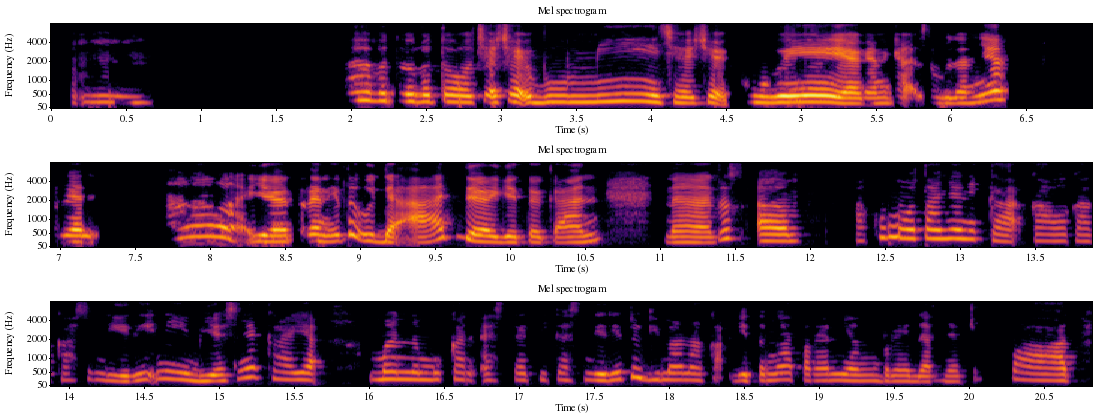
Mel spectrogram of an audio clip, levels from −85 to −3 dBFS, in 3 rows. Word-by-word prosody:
Mhm. 215 -1 -11 1.3
Ah, 290 +1 +1
betul 265 -1 0
betul 235 0 +2
cewek-cewek 215 +2 +3
bumi, 230 +3 0
cewek-cewek 205 -2 0
kue 220 +1 +8 0.3
ya 185 - +5
kan 185 0 -2
Kak - - -6
sebenernya 200 +10 0 0.6
dan 210 -1 +4 0.6
ah, 375 +1 -1 0.4
tren 235 -1 +2
itu 220 - 0
udah 200 - +1 0.3
ada 345 -7 0 0.2
gitu 190 0 -2
kan 190 +5 -3 0.5
nah 190 -1 -1
terus, 315 0 -5
mmm, 230 0 +1 0.4
aku 235 - -20
mau 325 -2 +2
tanya 315 0 +1
nih 300 - -6
Kak, 220 -3 -8
kalau 230 0 -11
Kakak 225 0 -15
sendiri 220 -3 -8
nih 260 -4 -6
biasanya 205 +12 -4
kayak 245 -5 -8 0.3
menemukan 245 -1 -7
estetika 230 +1 -16
sendiri 230 +1 -4
tuh 310 +2 -4
gimana 235 -1 -8
Kak, - - -19
di 210 +1 -8
tengah 225 +2 -9
tren 215 0 -9
yang 205 0 -8
beredarnya 190 -1 -10
cepat, 225 -6 -9
230 Hz, 135 wpm, -21 LUFS, 210-250 Hz, 1.3 s, kue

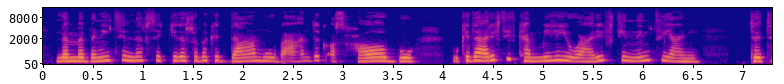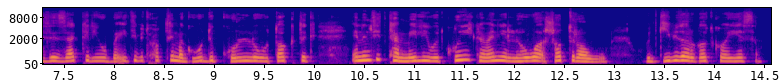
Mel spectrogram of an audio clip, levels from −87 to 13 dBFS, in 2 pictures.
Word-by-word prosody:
لمّا 230 +1 +4
بنيتِ 245 +6 -2
لنَفْسِك 260 0 -2
كده 250 0 0
شبكة 250 +1 -4
دعم 225 +3 -2
وبقى 225 -3 -5
عندِك 235 +4 -8
أصحاب 215 +1 0
و 215 -1 +3 0.4
وكده، 255 +4 +2
عرفتِ 280 +7 +3
تكمّلي 250 -3 +1
وعرفتِ 230 +6 -3
إن 235 -3 -2
أنتِ 275 +3 -4
يعني 200 -5 -4 0.5
ت 225 - +3
ت 225 - +2
تذاكري، 230 +2 -1
وبقيتِ 220 +3 -4
بتحطّي 250 +2 -4
مجهودِك 225 +2 0
كلّه 235 +2 +1
وطاقتِك 240 +2 -3 0.4
إن 250 - +6
أنتِ 280 +3 +5
تكمّلي 245 -5 +3
وتكوني 230 +7 +2
كمان 245 -1 +2
اللي 215 -3 +1
هو 230 +1 +5
شاطرة 250 +1 +1
و 190 0 -2 0.4
وبتجيبي 225 +6 0
درجات 235 -3 +4
كويسة. 220 0 -4
235 Hz, 150 wpm, -22 LUFS, 220-255 Hz, 0.5 s, إن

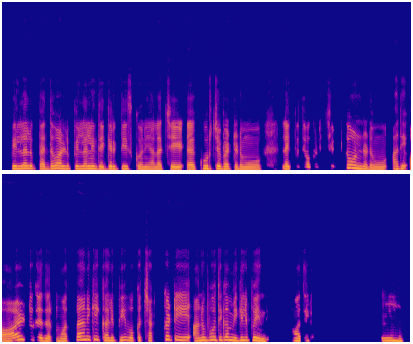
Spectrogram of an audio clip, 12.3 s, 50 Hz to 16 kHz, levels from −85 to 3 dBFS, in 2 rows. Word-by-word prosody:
పిల్లలు 245 +2 +4
పెద్దవాళ్ళు 235 +3 +2
పిల్లల్ని 230 +1 +3
దగ్గరికి 205 +1 +2
తీసుకొని 200 -2 -2
అలా 195 0 0
చే 205 - +4 0.4
కూర్చోబెట్టడము, 205 -5 +2 0.5
లేకపోతే 215 0 -2
ఒకటి - - -28
చెప్తూ 395 -10 -6
ఉండడము. 195 -5 0 0.2
అది 240 +3 0 0.2
ఆల్ 270 +10 +3
టుగెదర్ 240 -9 -1
మొత్తానికి 310 - 0
కలిపి 250 +1 0
ఒక 250 - -3
చక్కటి 300 +5 -1 0.2
అనుభూతిగా 290 +4 +1
మిగిలిపోయింది 245 -6 +2 0.4
మదిలో. 215 +2 -2 1.1
హ్మ్. 225 -2 +2
230 Hz, 110 wpm, -21 LUFS, 210-255 Hz, 1.1 s, పిల్లలు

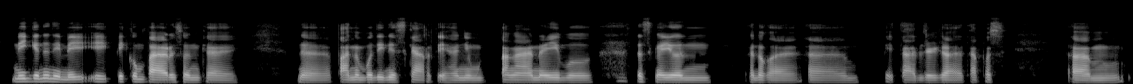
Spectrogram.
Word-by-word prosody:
may 140 0 +4
ganun, 140 0 +3
eh, 125 - +3
may 115 +1 +3
may 130 0 -1
i 130 - 0
comparison 110 -3 +4
ka, 105 -2 -1
eh, 100 - -22 0.6
na 100 -1 -1
paano 110 0 +2
mo 110 - +1
diniskartehan 105 -2 0
yung 100 - -6 0.2
panganay 105 0 +3
mo 105 0 -3 0.4
ta's - - -2
ngayon 105 -1 +3 0.3
ano 105 -1 0
ka, 105 -1 -2 0.3
um, 100 -1 -5 0.4
may - - -8
toddler 105 -1 -1
ka. 105 -1 +3
Tapos, - - -6 0.6
um, 100 0 +1
105 Hz, 140 wpm, -26 LUFS, 105-110 Hz, 0.6 s, may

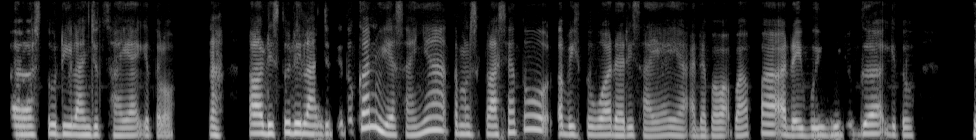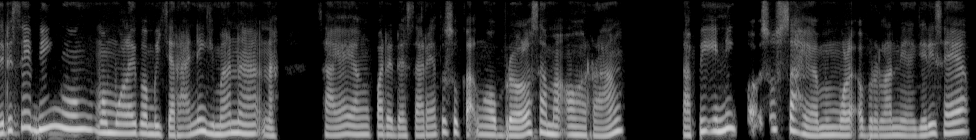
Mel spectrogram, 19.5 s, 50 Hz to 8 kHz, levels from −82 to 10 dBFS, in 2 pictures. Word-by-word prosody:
eee, 175 0 +4
studi 185 0 0
lanjut 170 0 +2
saya, 160 -1 -2
gitu 160 -1 -7
loh. - - -15 0.3
Nah, 165 -2 +1 0.3
kalau 200 0 +6
di 190 - +6
studi 205 +2 +4
lanjut 185 -1 +1
itu 205 +4 -11
kan 315 +2 +4
biasanya 195 +6 +1
teman 185 -2 -2
sekelasnya 180 +4 -2
tuh 285 -2 0
lebih 175 -2 0
tua 170 0 0
dari 160 0 +1
saya 145 -1 -6
ya. 155 -2 -3
Ada 150 0 -5
bapak-bapak, 165 +6 -2
ada - - -6
ibu-ibu 155 +1 -1
juga, 195 +1 0
gitu. 165 -2 -5 0.6
Jadi, 200 +6 +3
saya 320 0 +1
bingung 290 0 +5
memulai 205 -2 +4
pembicaraannya 180 +1 0
gimana? 195 +1 +2
Nah, 155 - -2 0.4
saya 165 +2 -3
yang 175 0 -2
pada 175 -1 -3
dasarnya 160 +2 -5
tuh 230 - -2
suka 225 -2 -2
ngobrol 165 0 +1
sama 190 -6 +1
orang, 170 +4 0 0.6
tapi 235 +9 -1
ini 285 +5 +6
kok - - -7
susah 280 -2 -1
ya 175 -6 0
memulai 165 -1 +1
obrolannya. 155 0 -2
Jadi, 165 +5 +1
saya, 205 +3 +2
180 Hz, 165 wpm, -18 LUFS, 160-200 Hz, 0.6 s, kalau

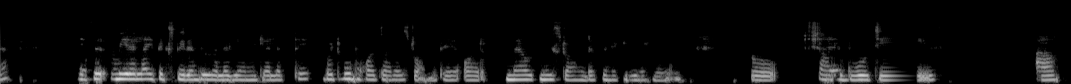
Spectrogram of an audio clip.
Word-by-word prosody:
है 250 - -6 0.7
या 230 - +1
फिर 250 -1 +6
मेरा 245 0 +11
लाइफ़ 245 -1 +2
एक्सपीरियंसेस 220 -1 +2
अलग 205 0 +1
हैं, 210 - 0
उनके 205 +1 -3
अलग 205 0 -3
थे, 255 0 -3 0.2
बट 235 +1 -2
वो 255 - +6
बहुत 220 -3 -2
ज़्यादा 210 -1 -5
स्ट्रॉन्ग 210 -2 -7
थे 200 0 -4
और 200 -1 -6 0.2
मैं 215 0 +5
उतनी 220 0 +1
स्ट्रॉन्ग 205 -2 -6
डेफ़िनेटली 205 0 -5
नहीं 195 -2 -10
हूँ, 245 - -8 0.7
तो 195 -2 -2 0.3
शायद 215 -2 -3
वो 210 +1 +5
चीज़ 200 +1 -3 1.0
हाँ, 205 +1 -1
210 Hz, 160 wpm, -25 LUFS, 205-225 Hz, 1.0 s, मेरा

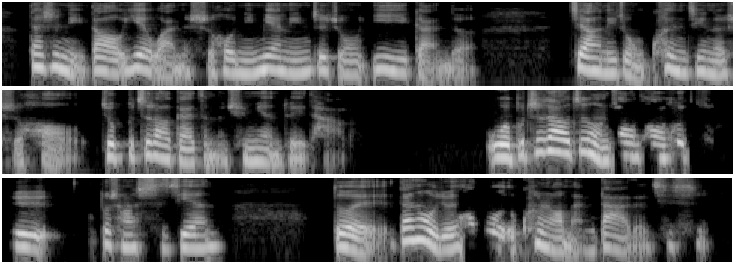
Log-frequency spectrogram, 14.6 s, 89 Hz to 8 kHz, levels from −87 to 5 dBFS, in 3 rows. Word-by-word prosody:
但 255 - +3
是 245 +1 0
你 210 - 0
到 205 -3 +1
夜 230 -1 +2
晚 220 - -3
的 215 - -8
时 - - -6
候， 190 -1 -1
你 180 0 -1
面 215 0 +3
临 185 +1 -2
这 210 0 -1
种 170 -5 -6
意 220 -2 -1
义 185 - -4
感 190 - -8
的 - - -12 0.6
这 250 - +4
样 210 -3 +4
的 185 - 0
一 180 - -2
种 175 - -3
困 220 -5 -1
境 195 0 -2
的 170 0 -2
时 180 - -9
候， - - -9
就 230 - +4
不 220 +2 -5
知 245 +3 +1
道 220 -3 +3
该 175 -3 -1
怎 195 +6 -8
么 225 - -8
去 185 +1 -6
面 180 -1 -2
对 - - -6
它 - - -15
了。 - - -25 0.9
我 220 0 +8
不 245 +4 0
知 290 +3 0
道 295 -3 +9
这 290 - -1
种 230 -9 +5
状 245 +3 0
态 - - -16 0.2
会 245 - +2
持 290 - -27 0.2
续 220 - +2 0.2
多 235 - -1
长 200 -2 -2
时 200 -1 -5
间。 195 +2 -1 0.7
对， 190 -5 +3
但 280 +3 +5
是 290 - +7
我 245 - +7
觉 180 - +1
得 185 - +2
它 - - -3
对 235 - -3
我 - - 0
的 - - -4
困 235 -3 0
扰 170 - -2
蛮 160 - -8
大 185 -4 -3
的， 215 - -12
其 200 +2 -10
实。 235 +3 -14
210 Hz, 295 characters per minute, -22 LUFS, 185-230 Hz, 0.9 s, 道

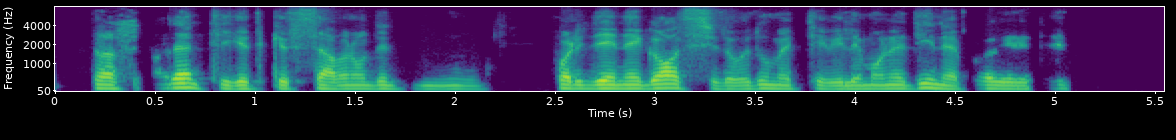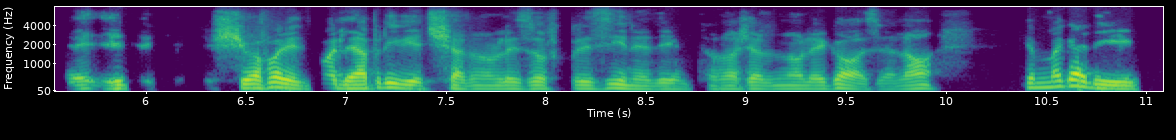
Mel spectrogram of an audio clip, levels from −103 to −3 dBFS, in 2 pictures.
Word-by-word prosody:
trasparenti 135 +1 0
che 120 - +1
che 120 - -3
stavano 120 +2 -2
den 120 -2 -6
mhmm, 115 -1 -12 0.4
fuori 130 -2 +1
dei 130 +1 +4
negozi 130 -2 +2
dove 115 0 -5
tu 135 - -4
mettevi 115 -1 -5
le 120 - -2
monetine 125 +1 -2
e - - -9
poi 125 -2 -3
l - - -7
t - - -21 0.6
e 125 - -3
e 120 - -6
e - - +3
ti - - -20 0.2
usciva 145 - +4
fuori 160 -2 +7
e 115 - -2
poi 150 -3 -3
le 130 - +6
aprivi 135 0 +4
e - - +1
c'erano 115 +1 -1
le 120 0 -2
sorpresine 120 0 -3
dentro, 110 +1 -7
c'erano 115 0 -4
le 115 0 -3
cose, 100 -1 -1
no. 120 +3 -1 0.4
Che 160 - -1
magari 165 - +5
120 Hz, 210 wpm, -23 LUFS, 115-130 Hz, 0.6 s, fuori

